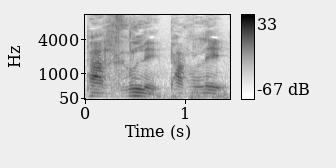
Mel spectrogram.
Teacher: Parce que le R, c'est dans la gorge et le L, c'est là.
